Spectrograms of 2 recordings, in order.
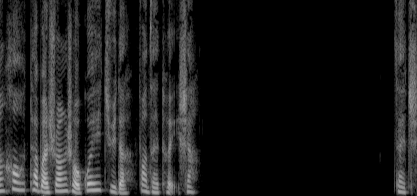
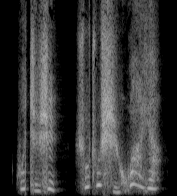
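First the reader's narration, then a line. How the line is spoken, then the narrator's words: Low, firm voice. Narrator (Chinese): 丽丽也压低声音，并且语气坚定的回答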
